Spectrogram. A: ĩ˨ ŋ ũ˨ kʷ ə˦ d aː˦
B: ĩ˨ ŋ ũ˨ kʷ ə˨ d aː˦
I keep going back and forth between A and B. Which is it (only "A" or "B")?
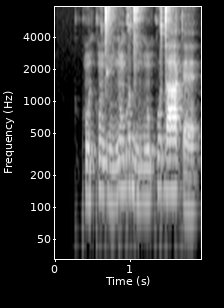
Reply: A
